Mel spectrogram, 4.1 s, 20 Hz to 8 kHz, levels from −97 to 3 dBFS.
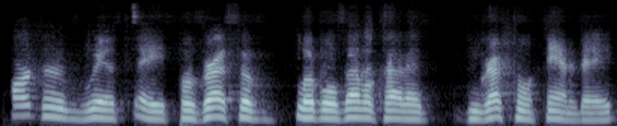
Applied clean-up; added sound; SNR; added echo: neural mask model DeepFilterNet 3.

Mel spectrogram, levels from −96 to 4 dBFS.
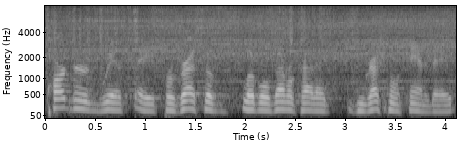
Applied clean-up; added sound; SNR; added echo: none; Domestic sounds, home sounds; 6 dB; none.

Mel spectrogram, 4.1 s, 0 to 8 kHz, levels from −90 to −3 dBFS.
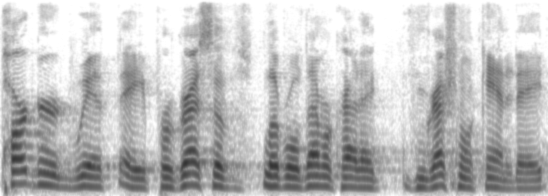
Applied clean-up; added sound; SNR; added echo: none; none; none; none.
